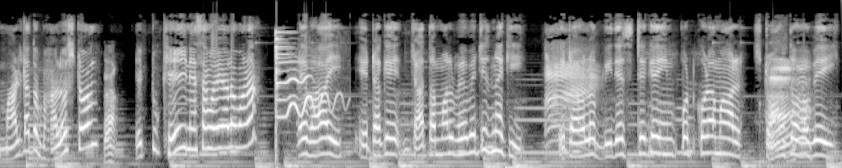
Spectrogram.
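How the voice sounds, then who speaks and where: Man voicing squeaky, cheeky young cartoon village lad. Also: expressive, fairly quick. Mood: bantering. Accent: West Bengal. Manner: bantering, foul-mouthed. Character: cheeky, boozy young village men, slangy schemers. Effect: pitch-raised cartoon voice. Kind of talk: crude comedy cartoon dialogue. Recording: loud music over the voice.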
